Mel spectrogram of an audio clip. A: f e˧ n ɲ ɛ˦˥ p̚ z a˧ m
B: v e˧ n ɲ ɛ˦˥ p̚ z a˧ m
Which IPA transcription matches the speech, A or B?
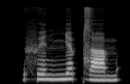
A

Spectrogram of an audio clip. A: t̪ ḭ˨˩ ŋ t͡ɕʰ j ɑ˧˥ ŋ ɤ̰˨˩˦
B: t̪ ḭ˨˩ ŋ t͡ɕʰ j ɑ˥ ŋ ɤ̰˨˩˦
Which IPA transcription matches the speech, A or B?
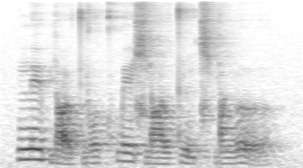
A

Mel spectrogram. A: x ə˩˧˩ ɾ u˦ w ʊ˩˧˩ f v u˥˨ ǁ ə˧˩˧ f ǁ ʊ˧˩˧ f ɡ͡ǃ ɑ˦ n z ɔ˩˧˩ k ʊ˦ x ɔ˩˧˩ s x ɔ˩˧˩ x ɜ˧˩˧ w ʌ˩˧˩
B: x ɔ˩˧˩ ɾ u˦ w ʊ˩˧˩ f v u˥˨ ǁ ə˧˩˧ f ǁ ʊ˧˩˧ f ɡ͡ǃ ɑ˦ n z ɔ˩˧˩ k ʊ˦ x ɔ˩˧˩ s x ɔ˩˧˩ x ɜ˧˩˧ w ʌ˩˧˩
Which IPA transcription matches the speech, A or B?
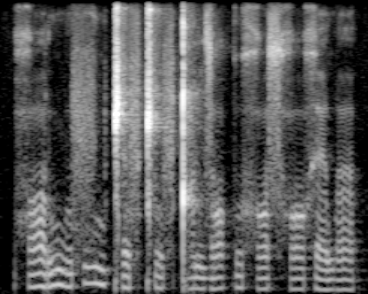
B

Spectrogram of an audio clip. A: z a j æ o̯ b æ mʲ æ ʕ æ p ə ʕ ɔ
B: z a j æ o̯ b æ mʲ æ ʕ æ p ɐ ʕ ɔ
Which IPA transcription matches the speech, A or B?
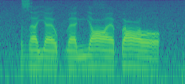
A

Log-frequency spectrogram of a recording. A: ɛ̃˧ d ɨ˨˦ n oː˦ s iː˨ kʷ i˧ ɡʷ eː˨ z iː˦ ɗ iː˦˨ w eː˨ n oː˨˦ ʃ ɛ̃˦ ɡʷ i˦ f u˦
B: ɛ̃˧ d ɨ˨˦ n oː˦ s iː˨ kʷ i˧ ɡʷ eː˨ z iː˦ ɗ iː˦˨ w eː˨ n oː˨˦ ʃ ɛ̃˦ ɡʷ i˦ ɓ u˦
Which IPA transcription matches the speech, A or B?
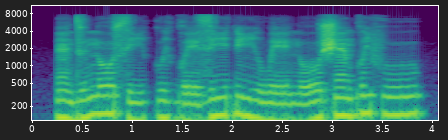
A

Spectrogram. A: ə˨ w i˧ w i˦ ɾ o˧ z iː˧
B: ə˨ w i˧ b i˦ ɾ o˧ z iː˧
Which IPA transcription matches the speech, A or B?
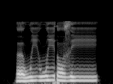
A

